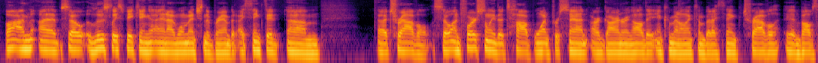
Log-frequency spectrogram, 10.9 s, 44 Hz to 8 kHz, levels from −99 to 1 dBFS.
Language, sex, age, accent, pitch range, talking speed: English, male, 30-49, American, 105-120 Hz, 195 wpm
